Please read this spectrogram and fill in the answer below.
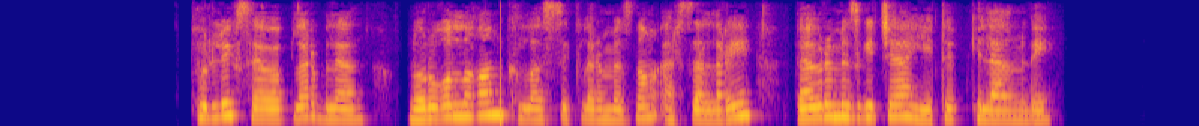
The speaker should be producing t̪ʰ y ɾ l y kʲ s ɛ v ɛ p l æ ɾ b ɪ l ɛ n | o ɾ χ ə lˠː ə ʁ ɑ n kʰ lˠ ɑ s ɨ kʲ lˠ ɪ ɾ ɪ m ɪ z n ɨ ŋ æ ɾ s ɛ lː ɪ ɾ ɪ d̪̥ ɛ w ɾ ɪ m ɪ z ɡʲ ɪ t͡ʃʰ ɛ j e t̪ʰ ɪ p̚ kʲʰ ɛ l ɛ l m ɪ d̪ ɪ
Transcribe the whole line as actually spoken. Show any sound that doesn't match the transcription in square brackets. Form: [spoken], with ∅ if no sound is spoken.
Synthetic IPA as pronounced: t̪ʰ y ɾ l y kʲ s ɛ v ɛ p l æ ɾ b ɪ l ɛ [nː] | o ɾ [ʁ] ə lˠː ə ʁ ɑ n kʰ lˠ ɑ s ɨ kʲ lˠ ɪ ɾ ɪ m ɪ z n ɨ ŋ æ ɾ s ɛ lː ɪ ɾ ɪ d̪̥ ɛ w ɾ ɪ m ɪ z ɡʲ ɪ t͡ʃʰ ɛ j e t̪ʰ ɪ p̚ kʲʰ [e] l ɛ l m ɪ d̪ ɪ

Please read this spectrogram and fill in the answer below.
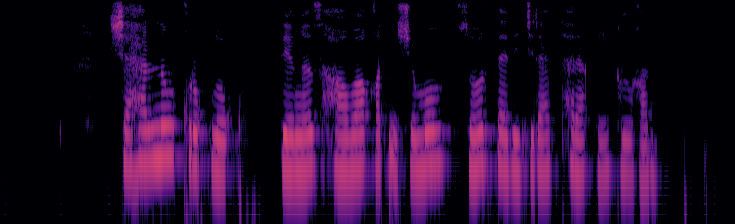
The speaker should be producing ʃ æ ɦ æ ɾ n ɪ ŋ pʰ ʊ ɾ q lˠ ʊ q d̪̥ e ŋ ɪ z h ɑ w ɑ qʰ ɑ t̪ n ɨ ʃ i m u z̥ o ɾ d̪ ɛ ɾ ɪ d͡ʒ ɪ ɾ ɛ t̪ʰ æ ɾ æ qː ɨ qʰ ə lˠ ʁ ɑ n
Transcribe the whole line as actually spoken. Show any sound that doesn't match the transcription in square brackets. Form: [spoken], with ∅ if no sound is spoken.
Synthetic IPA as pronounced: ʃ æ ɦ æ ɾ n ɪ ŋ [qʰ] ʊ ɾ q lˠ ʊ q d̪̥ e ŋ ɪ z h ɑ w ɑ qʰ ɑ t̪ n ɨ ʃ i m u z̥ o ɾ d̪ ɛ ɾ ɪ d͡ʒ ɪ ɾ ɛ t̪ʰ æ ɾ æ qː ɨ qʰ ə lˠ ʁ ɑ n

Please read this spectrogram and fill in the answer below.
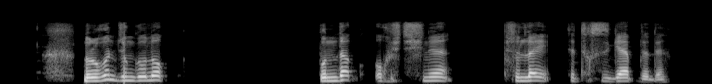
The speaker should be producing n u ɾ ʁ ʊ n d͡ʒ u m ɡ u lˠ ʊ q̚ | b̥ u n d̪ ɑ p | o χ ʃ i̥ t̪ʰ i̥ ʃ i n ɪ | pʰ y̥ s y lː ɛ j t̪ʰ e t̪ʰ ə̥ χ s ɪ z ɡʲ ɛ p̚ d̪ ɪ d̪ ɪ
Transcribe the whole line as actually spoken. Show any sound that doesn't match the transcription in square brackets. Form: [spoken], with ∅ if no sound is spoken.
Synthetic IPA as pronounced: n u ɾ ʁ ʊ n d͡ʒ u [ŋ] ɡ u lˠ ʊ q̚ | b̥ u n d̪ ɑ [q] | o χ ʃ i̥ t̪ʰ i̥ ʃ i n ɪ | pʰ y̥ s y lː ɛ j t̪ʰ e t̪ʰ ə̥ χ s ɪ z ɡʲ ɛ p̚ d̪ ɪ d̪ ɪ

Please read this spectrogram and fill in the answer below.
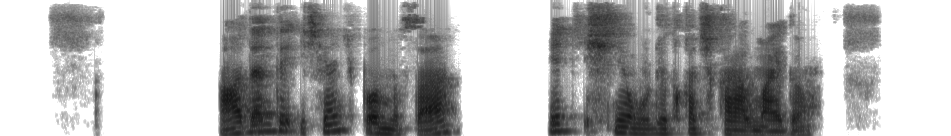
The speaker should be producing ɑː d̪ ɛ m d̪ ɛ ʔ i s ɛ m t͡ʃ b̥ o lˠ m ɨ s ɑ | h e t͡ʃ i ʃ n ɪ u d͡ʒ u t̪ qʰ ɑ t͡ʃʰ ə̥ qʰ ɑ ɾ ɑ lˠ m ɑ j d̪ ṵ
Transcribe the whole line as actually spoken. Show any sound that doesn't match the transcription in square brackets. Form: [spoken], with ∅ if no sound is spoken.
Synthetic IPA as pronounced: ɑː d̪ ɛ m d̪ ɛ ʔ i [ʃ] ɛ [n] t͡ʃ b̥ o lˠ m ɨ s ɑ | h e t͡ʃ i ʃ n ɪ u d͡ʒ u t̪ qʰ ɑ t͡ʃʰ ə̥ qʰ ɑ ɾ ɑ lˠ m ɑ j d̪ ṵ

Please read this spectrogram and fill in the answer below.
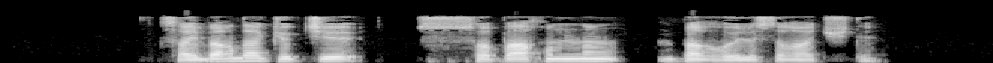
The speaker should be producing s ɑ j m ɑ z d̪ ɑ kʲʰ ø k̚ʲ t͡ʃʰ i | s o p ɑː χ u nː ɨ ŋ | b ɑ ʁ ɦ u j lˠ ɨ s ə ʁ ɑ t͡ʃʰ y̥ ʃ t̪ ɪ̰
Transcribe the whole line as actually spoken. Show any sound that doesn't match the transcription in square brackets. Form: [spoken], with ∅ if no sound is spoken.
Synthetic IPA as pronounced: s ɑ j [b] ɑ [ʁ] d̪ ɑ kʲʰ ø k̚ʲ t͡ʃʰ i | s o p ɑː χ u nː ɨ ŋ | b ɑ ʁ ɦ [o] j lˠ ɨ s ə ʁ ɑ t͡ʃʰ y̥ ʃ t̪ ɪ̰

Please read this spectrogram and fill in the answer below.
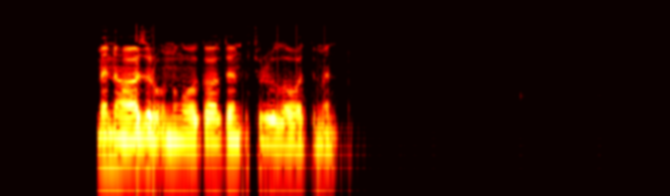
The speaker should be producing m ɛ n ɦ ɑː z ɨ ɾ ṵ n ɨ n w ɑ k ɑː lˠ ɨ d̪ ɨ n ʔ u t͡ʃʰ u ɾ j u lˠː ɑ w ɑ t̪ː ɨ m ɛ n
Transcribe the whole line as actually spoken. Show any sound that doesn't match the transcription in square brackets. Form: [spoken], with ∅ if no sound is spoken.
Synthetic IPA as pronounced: m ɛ n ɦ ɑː z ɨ ɾ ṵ n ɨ [ŋ] w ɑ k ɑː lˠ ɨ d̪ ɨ n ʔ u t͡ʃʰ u ɾ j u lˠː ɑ w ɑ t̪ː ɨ m ɛ n

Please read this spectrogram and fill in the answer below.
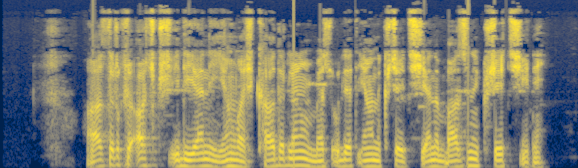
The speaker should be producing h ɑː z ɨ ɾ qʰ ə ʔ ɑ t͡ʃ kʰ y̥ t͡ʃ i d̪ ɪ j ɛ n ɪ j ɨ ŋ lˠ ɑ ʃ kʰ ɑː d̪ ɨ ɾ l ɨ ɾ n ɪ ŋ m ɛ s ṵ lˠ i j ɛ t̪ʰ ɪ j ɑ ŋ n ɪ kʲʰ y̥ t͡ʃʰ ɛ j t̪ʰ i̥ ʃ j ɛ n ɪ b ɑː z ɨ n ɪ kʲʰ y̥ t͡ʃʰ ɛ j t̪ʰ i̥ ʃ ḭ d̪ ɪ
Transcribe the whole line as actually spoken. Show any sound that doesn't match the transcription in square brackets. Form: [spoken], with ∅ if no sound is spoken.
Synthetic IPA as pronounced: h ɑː z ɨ ɾ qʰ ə ʔ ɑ t͡ʃ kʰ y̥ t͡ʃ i d̪ ɪ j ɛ n ɪ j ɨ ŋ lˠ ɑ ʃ kʰ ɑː d̪ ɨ ɾ l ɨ ɾ n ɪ ŋ m ɛ s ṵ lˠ i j ɛ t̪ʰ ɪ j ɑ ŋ n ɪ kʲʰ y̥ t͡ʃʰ ɛ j t̪ʰ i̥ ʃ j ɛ n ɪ b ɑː z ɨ n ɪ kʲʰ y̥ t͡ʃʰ ɛ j t̪ʰ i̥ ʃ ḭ d̪ ɪ

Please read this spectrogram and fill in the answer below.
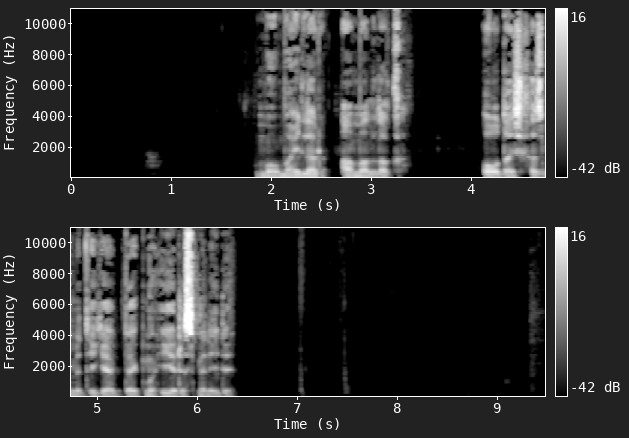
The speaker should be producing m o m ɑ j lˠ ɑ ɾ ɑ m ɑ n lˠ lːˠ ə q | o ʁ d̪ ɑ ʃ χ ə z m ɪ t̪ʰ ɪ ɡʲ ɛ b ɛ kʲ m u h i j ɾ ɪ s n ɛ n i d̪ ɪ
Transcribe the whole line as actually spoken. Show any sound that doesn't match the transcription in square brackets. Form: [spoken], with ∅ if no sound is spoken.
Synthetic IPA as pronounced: m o m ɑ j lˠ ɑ ɾ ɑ m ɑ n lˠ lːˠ ə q | o ʁ d̪ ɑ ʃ χ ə z m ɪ t̪ʰ ɪ ɡʲ ɛ b ɛ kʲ m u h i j ɾ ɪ s [m] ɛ n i d̪ ɪ

